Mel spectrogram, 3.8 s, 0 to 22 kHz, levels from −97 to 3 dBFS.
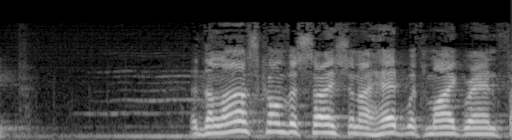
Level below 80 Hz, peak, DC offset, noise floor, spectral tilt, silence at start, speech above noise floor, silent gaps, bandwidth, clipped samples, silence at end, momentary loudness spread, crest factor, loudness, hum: -64 dBFS; -6 dBFS; under 0.1%; -52 dBFS; -5.5 dB/octave; 0 s; 32 dB; none; 11.5 kHz; under 0.1%; 0 s; 5 LU; 18 dB; -21 LUFS; none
